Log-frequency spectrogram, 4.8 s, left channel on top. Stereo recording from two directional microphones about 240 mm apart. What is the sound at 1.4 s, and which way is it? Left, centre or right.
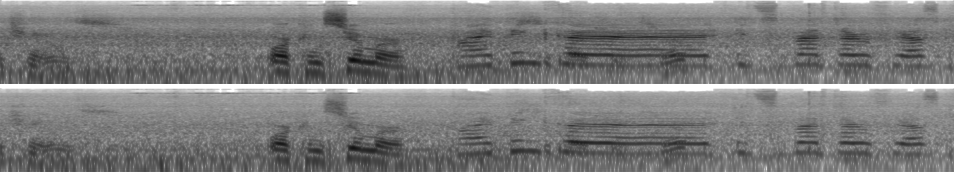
Speech, centre.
